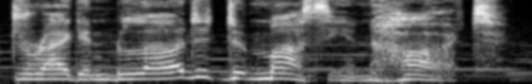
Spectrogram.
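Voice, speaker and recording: A woman's voice: medium pitch, slow, a bit bright, soft background music. A woman voicing a proud, fierce half-dragon warrior in a video game, stern, terse and defiant.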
